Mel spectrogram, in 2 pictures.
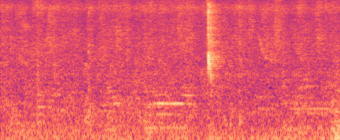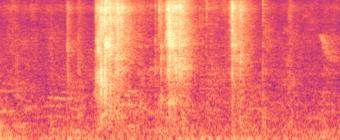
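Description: Close-up crunching as a man bites and chews a crisp white food: three loud crunches between about four and six seconds in, after a small click around two seconds.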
